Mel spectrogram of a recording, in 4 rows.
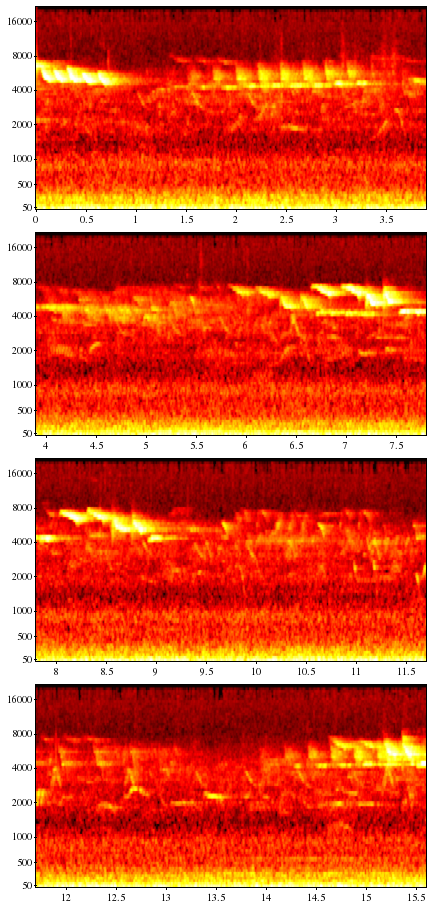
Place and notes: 08:50 Berlin, Buch, Mittelbruch / Torfstich 1 - pond, wetland ambience
late morning ambience
Deutschland, 15 May 2021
